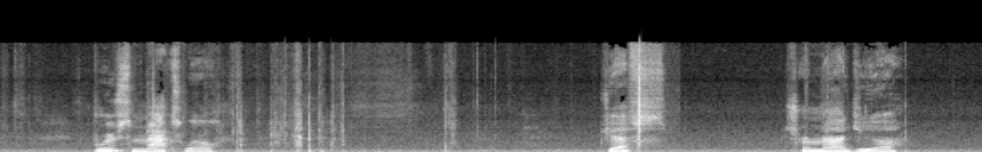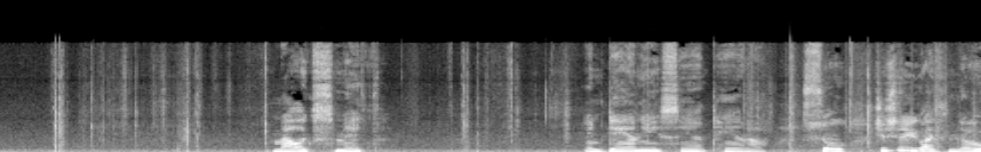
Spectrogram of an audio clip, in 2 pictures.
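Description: A boy talks close by, with animation, in short bursts.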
